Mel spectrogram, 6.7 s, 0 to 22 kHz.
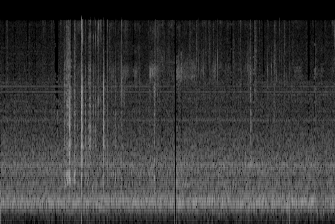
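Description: A half-inch NPT thread tap being turned by hand with a wrench into a 3D-printed plastic part. There is a cluster of sharp clicks between about one and two seconds in, then scattered faint ticks, over a steady hiss.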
